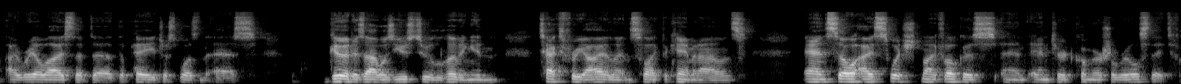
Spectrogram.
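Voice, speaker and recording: A middle-aged man from Germany, a real estate director, talking in a measured, businesslike way with frequent fillers. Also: on the low side. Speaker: commercial real estate managing director, guest. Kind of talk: casual interview talk.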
